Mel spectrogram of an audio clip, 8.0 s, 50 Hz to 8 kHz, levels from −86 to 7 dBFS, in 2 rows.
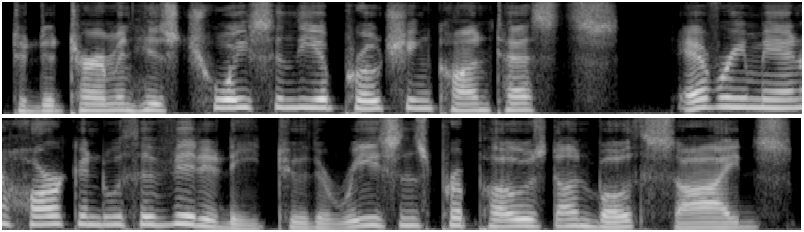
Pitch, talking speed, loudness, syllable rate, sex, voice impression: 180 Hz, 150 wpm, -17 LUFS, 5.0 syllables/s, male, very masculine, slightly old, thick, very tensed, powerful, bright, slightly soft, very clear, fluent, slightly raspy, cool, intellectual, slightly refreshing, very sincere, very calm, very mature, friendly, reassuring, very unique, slightly elegant, slightly wild, slightly sweet, lively, slightly kind, slightly intense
